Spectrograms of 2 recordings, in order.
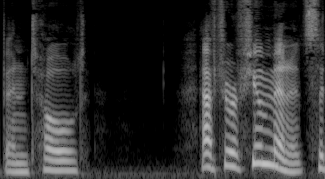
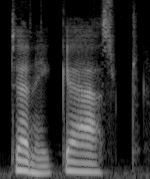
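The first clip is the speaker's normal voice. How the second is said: ordinary delivery, nothing marked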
